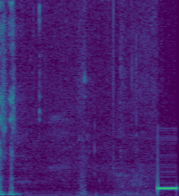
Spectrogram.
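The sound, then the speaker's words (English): A telephone ringback tone on an outgoing call to Scott Ian starts abruptly near the end, a steady, loud electronic tone, after a quiet stretch with a few brief low beeps and faint line noise. “Is it ringing?”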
